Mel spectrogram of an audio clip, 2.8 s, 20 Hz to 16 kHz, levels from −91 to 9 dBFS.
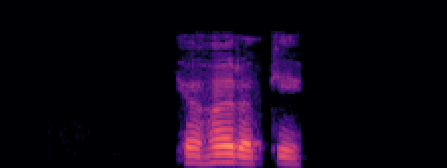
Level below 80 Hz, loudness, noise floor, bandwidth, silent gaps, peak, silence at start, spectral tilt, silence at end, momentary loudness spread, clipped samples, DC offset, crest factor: -86 dBFS; -28 LUFS; -68 dBFS; 7.6 kHz; none; -10 dBFS; 1.15 s; -6 dB/octave; 0.95 s; 13 LU; under 0.1%; under 0.1%; 20 dB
